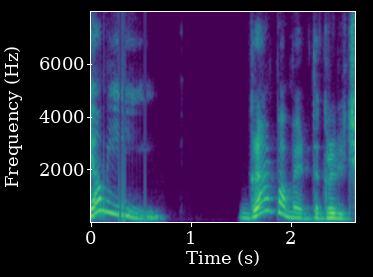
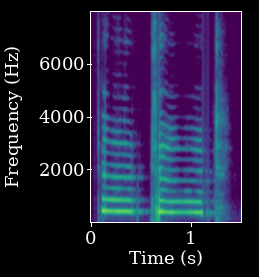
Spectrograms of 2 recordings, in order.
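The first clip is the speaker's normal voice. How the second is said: high playful toot toot; boat horn toot; 9 semitones higher than usual. Acted. Captain answering with a high horn toot.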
